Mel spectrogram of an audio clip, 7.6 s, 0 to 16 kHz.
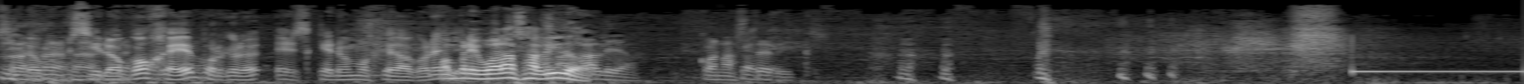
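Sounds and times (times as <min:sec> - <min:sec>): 
speech: 0:00.0 - 0:05.4
person chuckling: 0:04.4 - 0:06.2
loud electronic telephone ringback tone: 0:06.8 - 0:07.6.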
